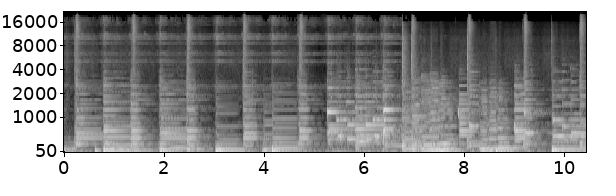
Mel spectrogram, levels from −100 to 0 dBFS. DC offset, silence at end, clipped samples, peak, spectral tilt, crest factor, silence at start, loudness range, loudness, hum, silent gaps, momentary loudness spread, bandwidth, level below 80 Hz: under 0.1%; 0 s; under 0.1%; -6 dBFS; -5.5 dB/octave; 16 dB; 0 s; 4 LU; -24 LUFS; none; none; 7 LU; over 20 kHz; -26 dBFS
